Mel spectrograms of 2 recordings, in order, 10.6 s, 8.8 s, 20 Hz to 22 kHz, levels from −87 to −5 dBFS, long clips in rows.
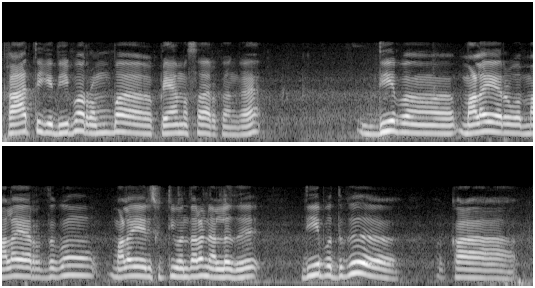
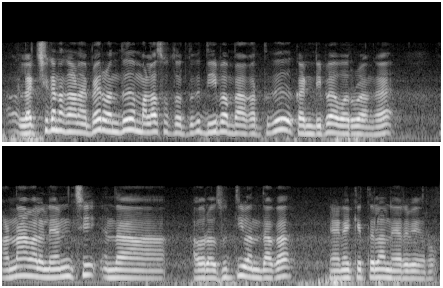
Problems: constant background noise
